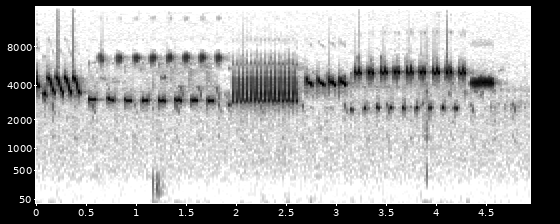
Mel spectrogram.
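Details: Brewer's Sparrow singing an exceptionally long song, a high, varied series of trills: quick paired notes, then a dense buzzy trill, then more rapid chips and whistled notes.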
